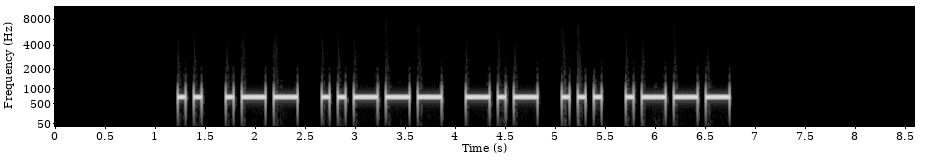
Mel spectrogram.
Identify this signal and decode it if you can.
Morse code, heard as a keyed tone, about 15 wpm, 700 Hz. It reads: IW2KSJ
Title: DXCC-100 Call Signs - 6 Characters - Repeated 2x - 15wpm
